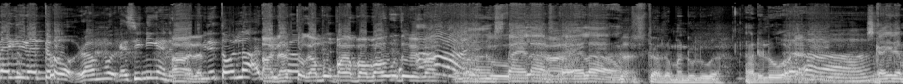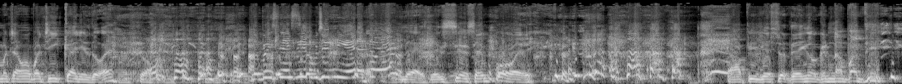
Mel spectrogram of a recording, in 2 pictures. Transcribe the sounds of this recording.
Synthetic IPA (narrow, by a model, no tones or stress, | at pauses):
laɡidat̪oʔɾambʊt̪̚kaʔsinikanadabilat̪olaʔd̪dat̪oʔɡabʊʔpakapaubaɦut̪ubebaŋast̪ajlast̪ajlat̪ust̪alzamandulula̰ | adulu | səkalidamat͡ʃamapaɲt͡ʃikanɲat̪oʔɛ | dapasesiomt͡ʃənĩadat̪oʔɛliaslaksəsɛmpɔj | t̪apibiasɔʔt̪aeŋɔʔɡəndaŋpat̪̬i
